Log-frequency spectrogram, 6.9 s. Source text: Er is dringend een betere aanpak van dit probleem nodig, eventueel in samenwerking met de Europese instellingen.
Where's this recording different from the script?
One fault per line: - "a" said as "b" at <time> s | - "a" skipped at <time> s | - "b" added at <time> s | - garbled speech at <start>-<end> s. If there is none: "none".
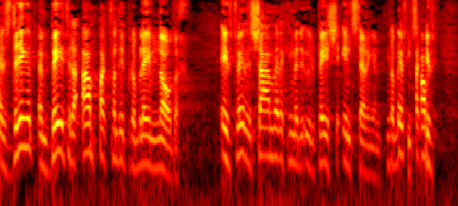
- garbled speech at 5.8-6.6 s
